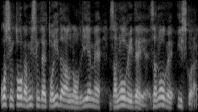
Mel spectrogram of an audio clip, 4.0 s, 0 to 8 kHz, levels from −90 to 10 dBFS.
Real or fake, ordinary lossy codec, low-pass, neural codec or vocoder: fake; none; none; codec, 16 kHz, 4 kbps, FreqCodec, smaller model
